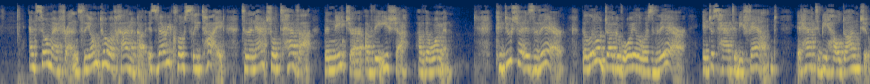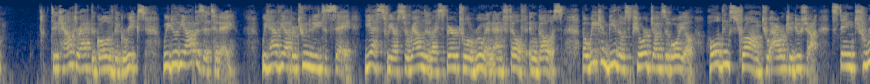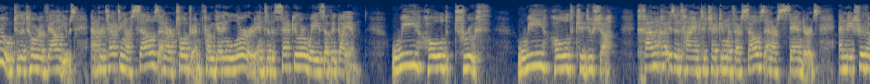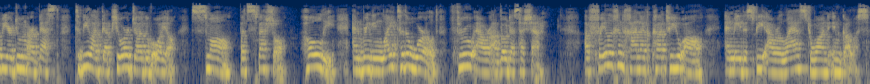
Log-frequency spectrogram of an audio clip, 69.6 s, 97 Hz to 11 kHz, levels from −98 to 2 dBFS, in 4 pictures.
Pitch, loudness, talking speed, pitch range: 235 Hz, -19 LUFS, 150 wpm, 210-255 Hz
